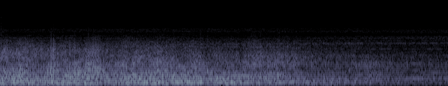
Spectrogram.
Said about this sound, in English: If the plane moves faster than the speed of sound, it creates a bow shock. People on the ground can hear the combination of those sound waves as the bow shock passes in front of them in the form of a sonic boom.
